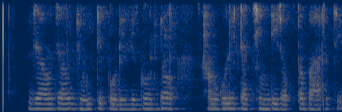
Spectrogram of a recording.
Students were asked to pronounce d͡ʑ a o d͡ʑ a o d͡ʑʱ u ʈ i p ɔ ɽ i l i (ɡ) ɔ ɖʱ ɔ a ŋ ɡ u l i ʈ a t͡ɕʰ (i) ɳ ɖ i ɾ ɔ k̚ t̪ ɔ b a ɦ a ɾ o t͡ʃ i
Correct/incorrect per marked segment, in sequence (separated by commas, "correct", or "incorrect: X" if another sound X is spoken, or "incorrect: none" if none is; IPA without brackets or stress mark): correct, correct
